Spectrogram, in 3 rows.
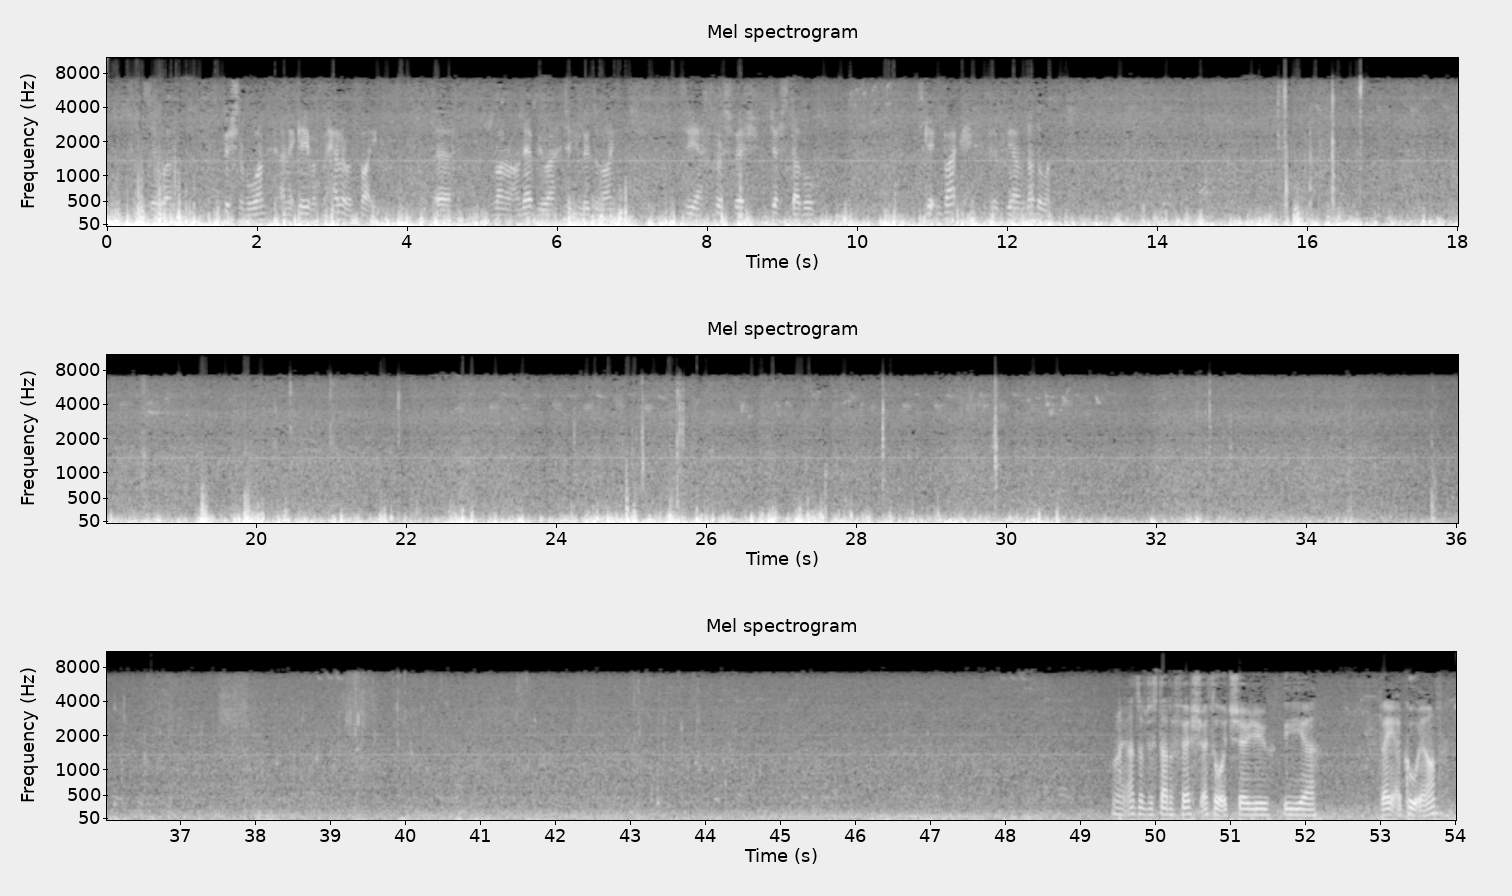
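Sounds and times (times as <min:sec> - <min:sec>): steady outdoor hiss: 0:00.0 - 0:54.0
wind buffeting microphone: 0:00.0 - 0:54.0
microphone handling knocks: 0:15.5 - 0:16.9, 0:35.6 - 0:36.3.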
